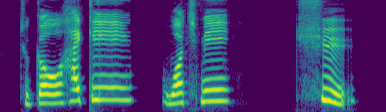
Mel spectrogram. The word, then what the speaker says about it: 去: 去 you just like you want to kiss somebody. 去 and your tongue touch your teeth.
